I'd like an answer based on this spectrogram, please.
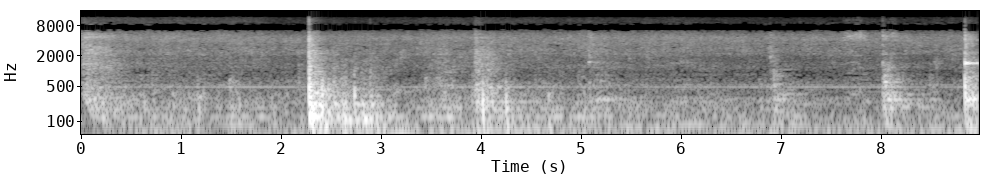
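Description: Metal ladle knocking and scraping in a wok on a gas range, a handful of sharp clanks, the loudest about two seconds in, over a steady background hiss.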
